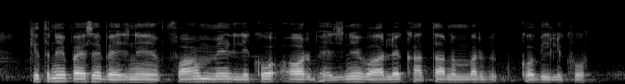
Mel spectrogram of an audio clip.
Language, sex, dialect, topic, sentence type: Hindi, male, Kanauji Braj Bhasha, banking, statement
